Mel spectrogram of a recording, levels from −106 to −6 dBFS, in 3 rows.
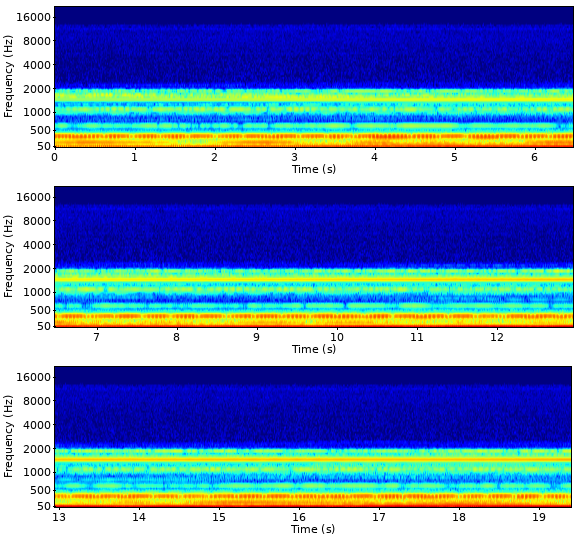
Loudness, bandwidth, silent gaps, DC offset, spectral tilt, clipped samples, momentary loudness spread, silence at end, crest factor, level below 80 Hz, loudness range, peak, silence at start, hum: -30 LUFS; 2 kHz; none; 10%; -12.5 dB/octave; under 0.1%; 4 LU; 0 s; 12 dB; -38 dBFS; 3 LU; -10 dBFS; 0 s; none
